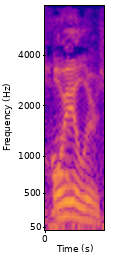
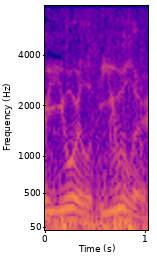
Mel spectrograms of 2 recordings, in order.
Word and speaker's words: Euler: It's a hard word to say, but it's either Euler or Euler. Yeah, it's one or the other. It doesn't have an I in it, but that's how they pronounce it.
